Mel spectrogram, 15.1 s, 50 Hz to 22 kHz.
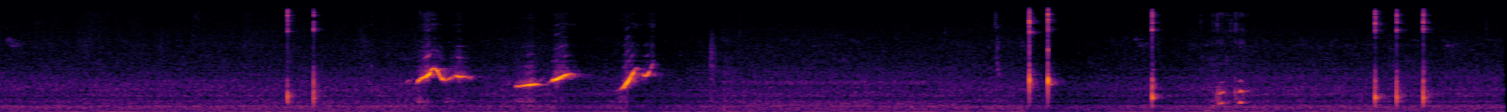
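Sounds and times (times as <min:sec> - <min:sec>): low room hum and hiss: 0:00.0 - 0:15.0
person whistling rising notes: 0:04.2 - 0:06.6
sharp clicks: 0:10.0 - 0:10.6.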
